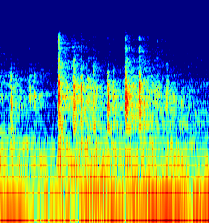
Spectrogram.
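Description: Computer keyboard typing: about eight quick keystrokes at uneven spacing as a short line of text is typed.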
